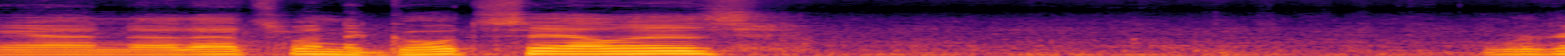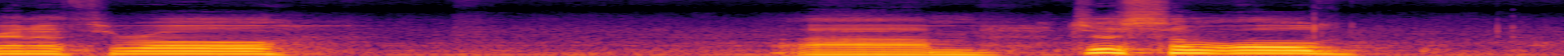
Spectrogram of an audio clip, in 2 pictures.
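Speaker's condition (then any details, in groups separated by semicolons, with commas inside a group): No condition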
